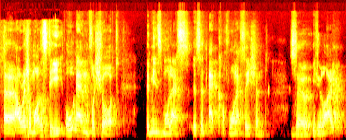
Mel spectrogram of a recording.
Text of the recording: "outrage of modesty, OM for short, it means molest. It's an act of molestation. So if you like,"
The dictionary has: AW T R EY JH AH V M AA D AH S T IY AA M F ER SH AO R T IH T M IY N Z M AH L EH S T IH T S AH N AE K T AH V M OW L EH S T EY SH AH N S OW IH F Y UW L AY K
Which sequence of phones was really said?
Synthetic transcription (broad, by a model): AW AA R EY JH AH M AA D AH S T IY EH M F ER SH AO T IH T M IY N S M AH L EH S IH T S AH N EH K AH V M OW L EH S EY SH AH N S OW IH F Y UW L AY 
